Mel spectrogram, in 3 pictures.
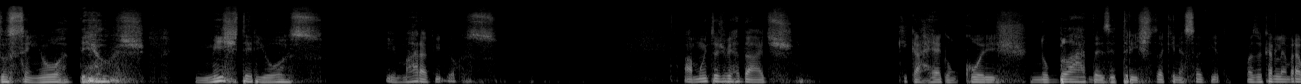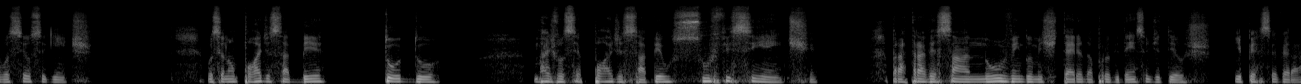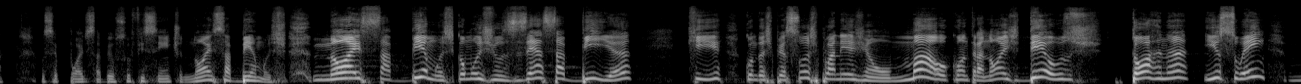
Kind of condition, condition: setting, large echoing room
